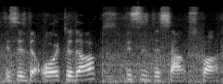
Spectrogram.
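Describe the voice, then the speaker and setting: A woman from Georgia who streams and boxes, reading viewer comments aloud in a live Q&A and answering casually, often pausing and restarting to find her words. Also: mid-range voice, poor audio. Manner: casual, halting, searches for words with many restarts. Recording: steady background hum.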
